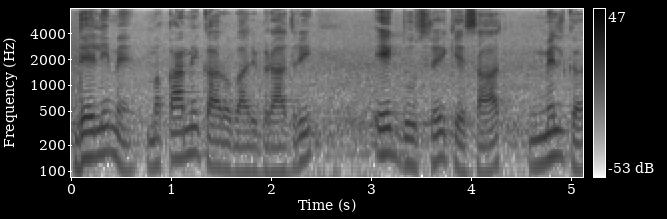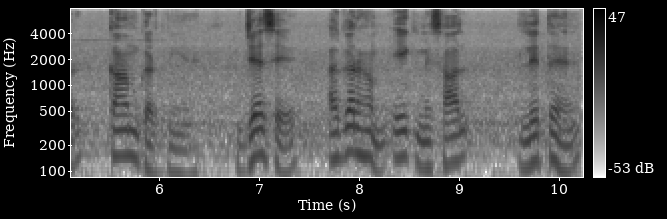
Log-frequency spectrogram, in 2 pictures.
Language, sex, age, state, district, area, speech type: Urdu, male, 45-60, Delhi, South Delhi, urban, spontaneous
